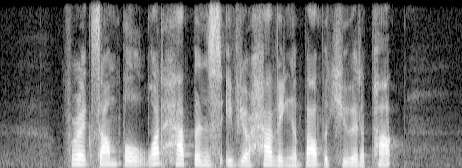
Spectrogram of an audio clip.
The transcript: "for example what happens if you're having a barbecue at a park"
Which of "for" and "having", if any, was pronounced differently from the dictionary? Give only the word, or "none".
none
